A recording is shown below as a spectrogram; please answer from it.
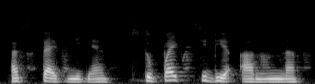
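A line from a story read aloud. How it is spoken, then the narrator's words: Plain. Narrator (Russian): сказала она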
